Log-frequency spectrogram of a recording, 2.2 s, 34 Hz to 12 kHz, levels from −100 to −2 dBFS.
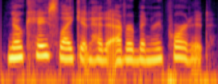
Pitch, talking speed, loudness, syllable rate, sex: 205 Hz, 220 wpm, -16 LUFS, 5.5 syllables/s, female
